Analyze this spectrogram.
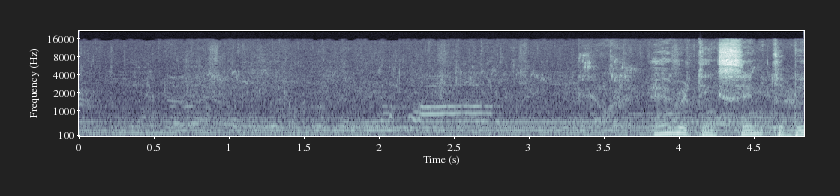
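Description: A small boat motor hums steadily close by.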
